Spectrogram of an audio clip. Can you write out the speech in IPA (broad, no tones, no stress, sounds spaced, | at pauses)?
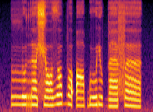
lː u r ɜ xʲ ɔ ð ɔ b ɔ ʔ ɑ ɓ u ɾʲ u b æ f ɜ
